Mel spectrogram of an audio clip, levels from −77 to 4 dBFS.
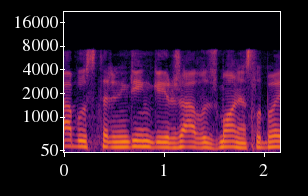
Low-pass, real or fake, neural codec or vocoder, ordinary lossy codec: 7.2 kHz; fake; codec, 16 kHz, 2 kbps, X-Codec, WavLM features, trained on Multilingual LibriSpeech; Opus, 64 kbps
